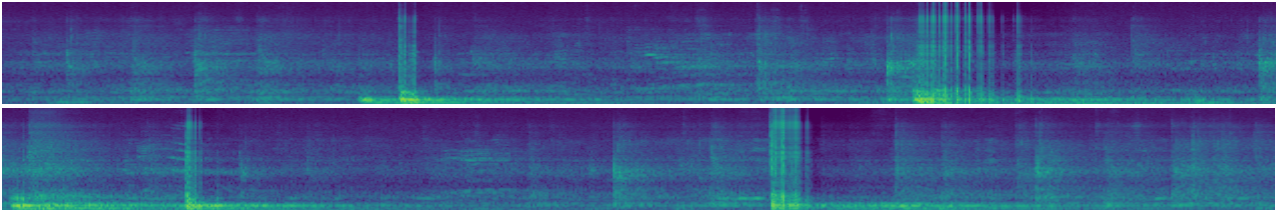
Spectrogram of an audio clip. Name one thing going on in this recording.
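Shoes squeak and scuff on the court.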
